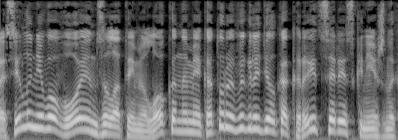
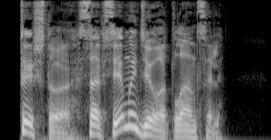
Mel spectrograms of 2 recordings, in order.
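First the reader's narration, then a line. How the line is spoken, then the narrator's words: Laughing remark. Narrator (Russian): хохотнул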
